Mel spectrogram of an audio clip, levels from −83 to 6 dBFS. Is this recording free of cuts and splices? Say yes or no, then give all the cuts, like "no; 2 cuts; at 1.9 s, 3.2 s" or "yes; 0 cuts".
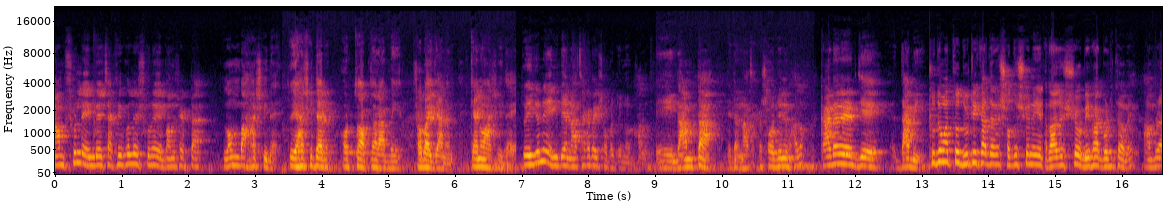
no; 2 cuts; at 11.3 s, 14.8 s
